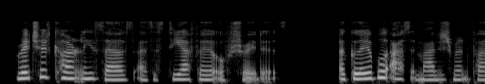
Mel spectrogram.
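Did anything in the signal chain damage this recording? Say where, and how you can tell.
No, no signal-chain damage audible.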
